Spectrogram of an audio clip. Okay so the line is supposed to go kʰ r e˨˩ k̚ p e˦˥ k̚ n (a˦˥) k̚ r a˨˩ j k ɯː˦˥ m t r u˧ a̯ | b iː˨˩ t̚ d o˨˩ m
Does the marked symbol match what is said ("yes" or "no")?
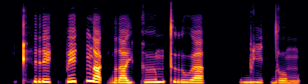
no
